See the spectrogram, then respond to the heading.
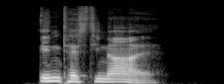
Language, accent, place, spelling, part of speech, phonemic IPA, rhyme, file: German, Germany, Berlin, intestinal, adjective, /ɪntɛstiˈnaːl/, -aːl, De-intestinal.ogg
- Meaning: intestinal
